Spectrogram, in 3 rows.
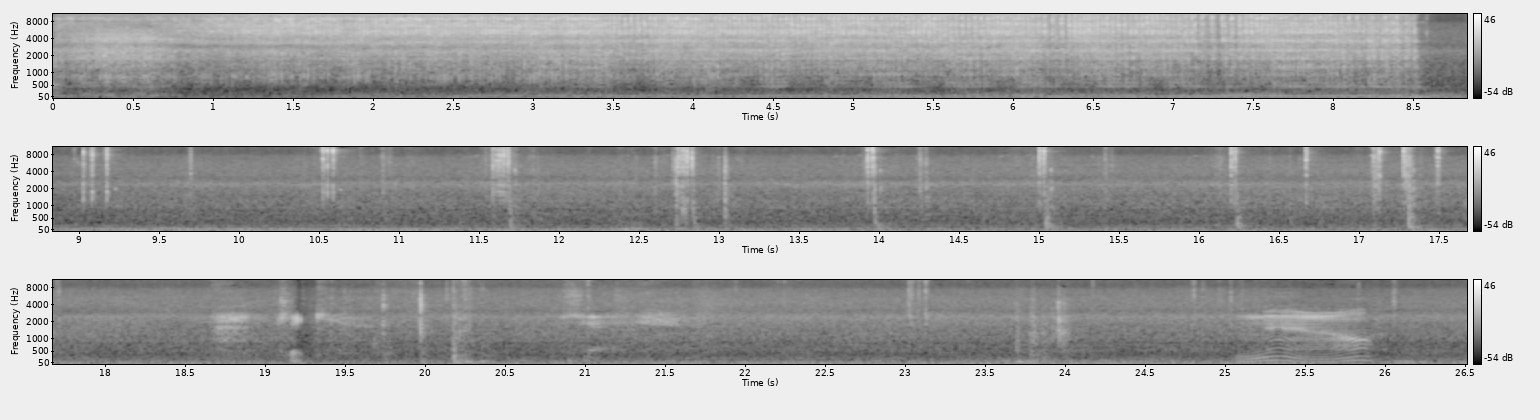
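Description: Power ratchet running a spark plug in a 5.7 Hemi V8's cylinder head, a loud steady whir that stops suddenly about eight seconds in. After it comes a string of sharp clicks and clinks of the tool, socket and extension being handled.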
